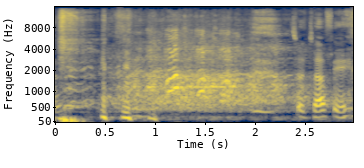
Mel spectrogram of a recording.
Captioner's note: laughing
